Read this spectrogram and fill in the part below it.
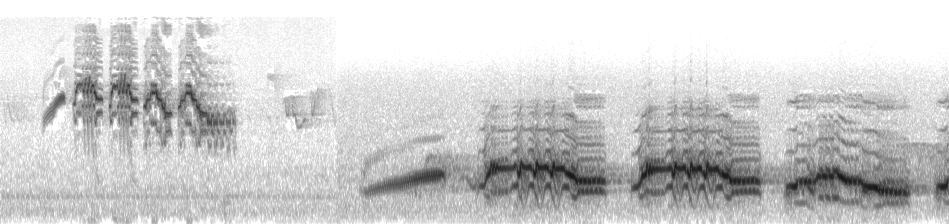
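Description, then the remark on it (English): A recording of wood thrush or veery song: a brief, high, fluty phrase at normal speed, then the same song slowed down to deeper, drawn-out warbling phrases repeated several times with short gaps, clear, no voices. “And they're heard at normal speed and then at slow speed.”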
